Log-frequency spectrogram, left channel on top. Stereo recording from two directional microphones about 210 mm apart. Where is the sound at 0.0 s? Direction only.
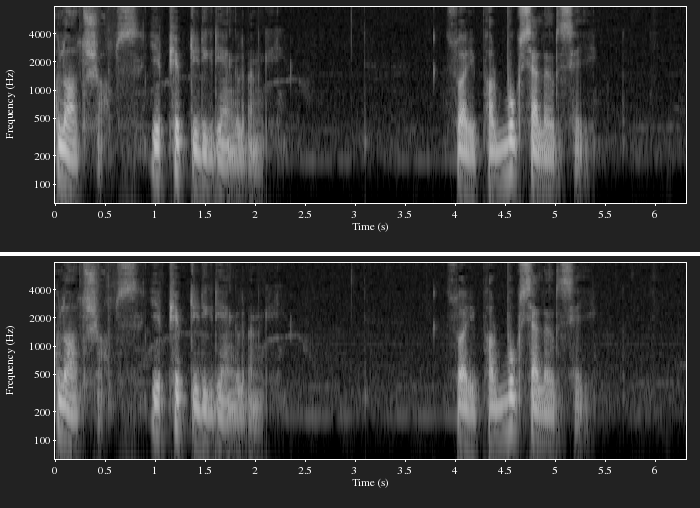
50° left (ahead or behind).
